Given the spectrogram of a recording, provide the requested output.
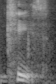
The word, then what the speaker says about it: Keith: They do not pronounce the TH in Keith.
